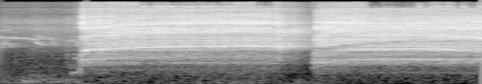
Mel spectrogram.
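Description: A sick rescued piglet squeals loudly while being massaged, two long piercing shrieks close up, separated by a brief gasp.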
